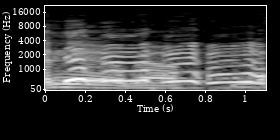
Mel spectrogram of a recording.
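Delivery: drawn out through laughter; laughing. Real, not acted. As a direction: laugh it out slowly. Laughing at own slip.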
